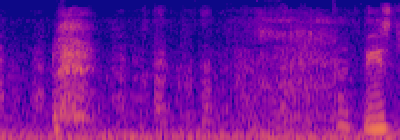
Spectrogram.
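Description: Dog panting near the microphone, with a short breathy puff about a third of a second in.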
